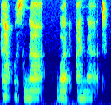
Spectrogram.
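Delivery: slow, hushed whisper of dismay; aghast whisper. Retold or imitated. Realising you hurt someone, slow shocked whisper. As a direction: breathe it out, stunned at what you did.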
